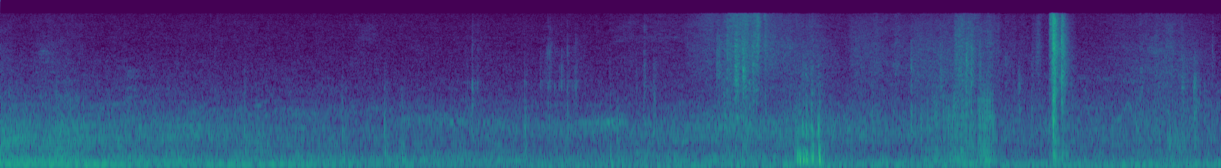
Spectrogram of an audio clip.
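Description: Faint steady low hum inside a pickup's cab, with a few short soft clicks and rustles of handling about five and seven seconds in.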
